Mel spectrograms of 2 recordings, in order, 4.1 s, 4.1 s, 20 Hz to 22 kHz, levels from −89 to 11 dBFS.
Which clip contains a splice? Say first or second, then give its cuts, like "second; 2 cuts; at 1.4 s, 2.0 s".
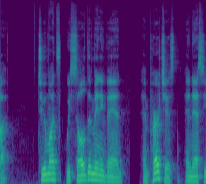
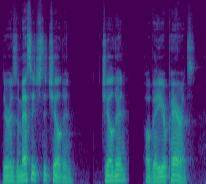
first; 1 cut; at 1.2 s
